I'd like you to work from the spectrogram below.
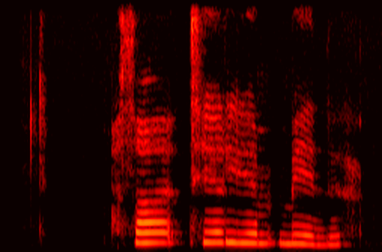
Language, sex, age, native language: Icelandic, male, 10, Icelandic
